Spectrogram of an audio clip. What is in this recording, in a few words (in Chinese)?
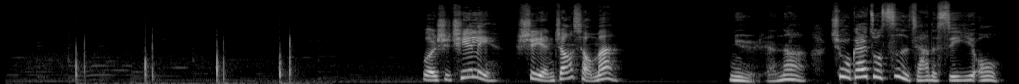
多人剧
